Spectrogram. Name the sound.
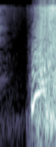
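sneeze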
